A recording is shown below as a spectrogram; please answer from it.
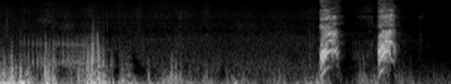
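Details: Small pet Chihuahua giving two sharp, high, bright yaps near the end, after low rumbling handling noise and a brief speech-like murmur at the start.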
